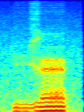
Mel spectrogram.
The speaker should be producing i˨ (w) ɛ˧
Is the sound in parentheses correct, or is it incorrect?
incorrect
